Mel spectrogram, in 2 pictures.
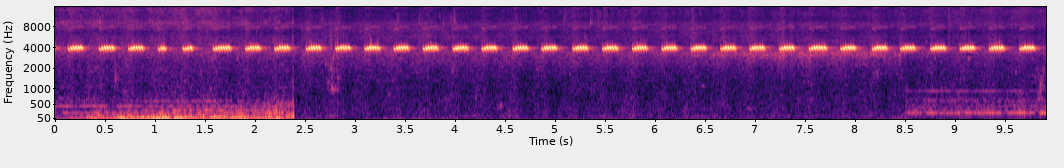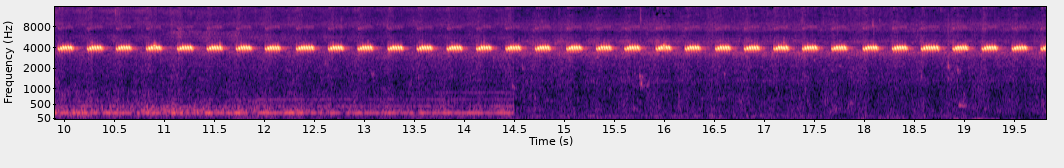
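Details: Cricket at night in a moonlit forest, giving a steady high chirp about three and a half times a second, very even, nearly seventy pulses in all; a low droning hum comes and goes beneath, with a brief rumble at the start.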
